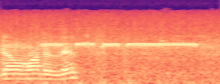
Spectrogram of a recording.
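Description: A man speaks briefly and cheerfully nearby.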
